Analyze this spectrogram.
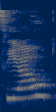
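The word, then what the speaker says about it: cout: operator so it's saying c out is it said like say c and then out so see how it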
